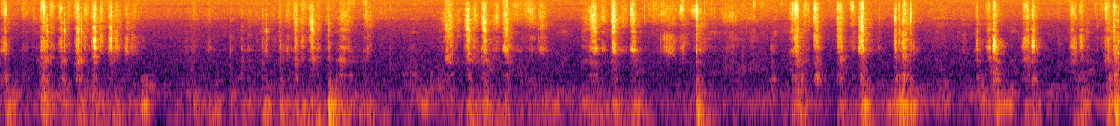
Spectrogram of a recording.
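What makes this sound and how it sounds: The tip of a scalpel scratches along the flesh of a halved butternut squash, around its fibrous seed cavity. Quiet, bright, rasping scrape strokes come in short repeated bursts over a low, steady rumble.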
